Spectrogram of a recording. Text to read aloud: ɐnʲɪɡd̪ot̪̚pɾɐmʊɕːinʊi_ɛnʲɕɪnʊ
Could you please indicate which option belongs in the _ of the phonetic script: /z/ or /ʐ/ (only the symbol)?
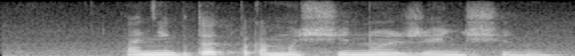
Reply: ʐ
